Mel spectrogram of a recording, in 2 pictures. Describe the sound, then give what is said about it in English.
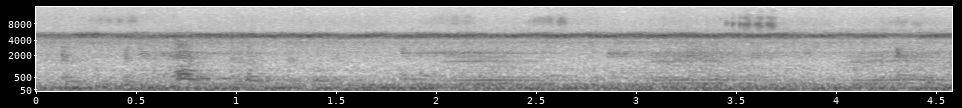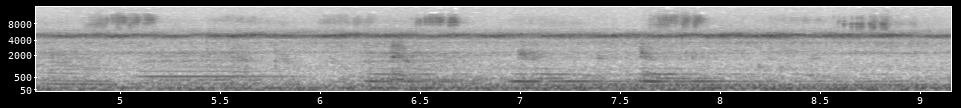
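Low, throaty bullfrog croaks rise and fall through a night chorus, set against a steady high trill of crickets that never lets up; no one speaks. “The bullfrog starts to sing.”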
